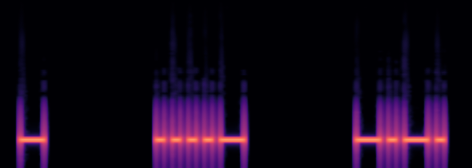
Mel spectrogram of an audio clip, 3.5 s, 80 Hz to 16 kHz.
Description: Morse code, heard as a keyed tone, about 20 wpm, spaced as for 8 wpm, 700 Hz. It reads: T4C
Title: 093 Lesson 16e - Letter c - Three Characters 20wpm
